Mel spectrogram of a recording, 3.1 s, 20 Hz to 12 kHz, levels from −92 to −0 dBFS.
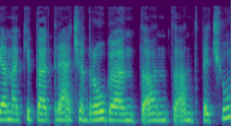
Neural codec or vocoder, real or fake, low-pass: none; real; 9.9 kHz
